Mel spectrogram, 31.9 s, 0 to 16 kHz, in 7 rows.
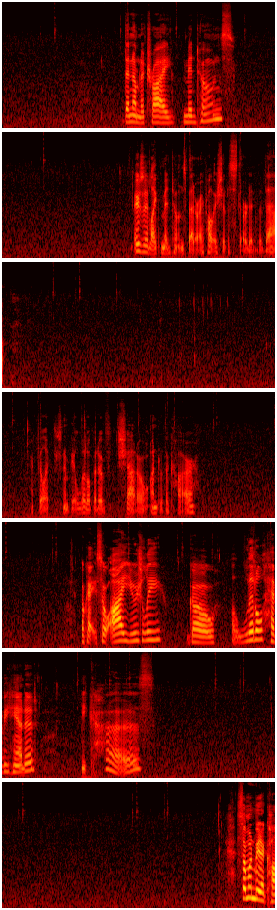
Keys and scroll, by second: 6.4 ], 11.9 [.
